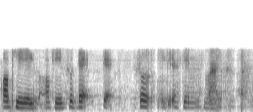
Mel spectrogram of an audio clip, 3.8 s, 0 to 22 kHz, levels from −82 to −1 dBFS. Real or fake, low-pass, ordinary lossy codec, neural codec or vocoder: fake; 3.6 kHz; none; codec, 16 kHz in and 24 kHz out, 0.6 kbps, FireRedTTS-2 codec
